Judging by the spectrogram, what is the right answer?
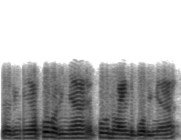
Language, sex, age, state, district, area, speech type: Tamil, female, 60+, Tamil Nadu, Kallakurichi, urban, conversation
